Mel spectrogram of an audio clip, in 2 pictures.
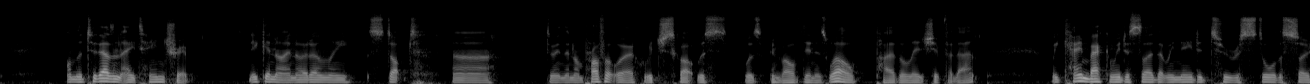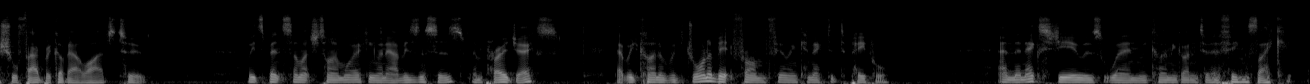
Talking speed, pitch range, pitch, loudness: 190 wpm, 100-110 Hz, 105 Hz, -37 LUFS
